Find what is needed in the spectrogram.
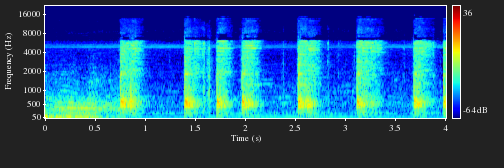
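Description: Blacksmith at work at a forge: seven short, sharp strokes at uneven intervals of about half a second, starting under a second in. Each one dies away quickly.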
